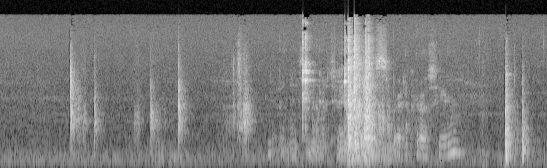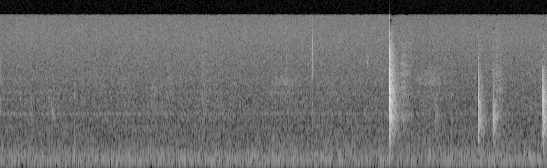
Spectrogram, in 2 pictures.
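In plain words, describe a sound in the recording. A spoon spreads sauce, tapping and scraping against a pan.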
